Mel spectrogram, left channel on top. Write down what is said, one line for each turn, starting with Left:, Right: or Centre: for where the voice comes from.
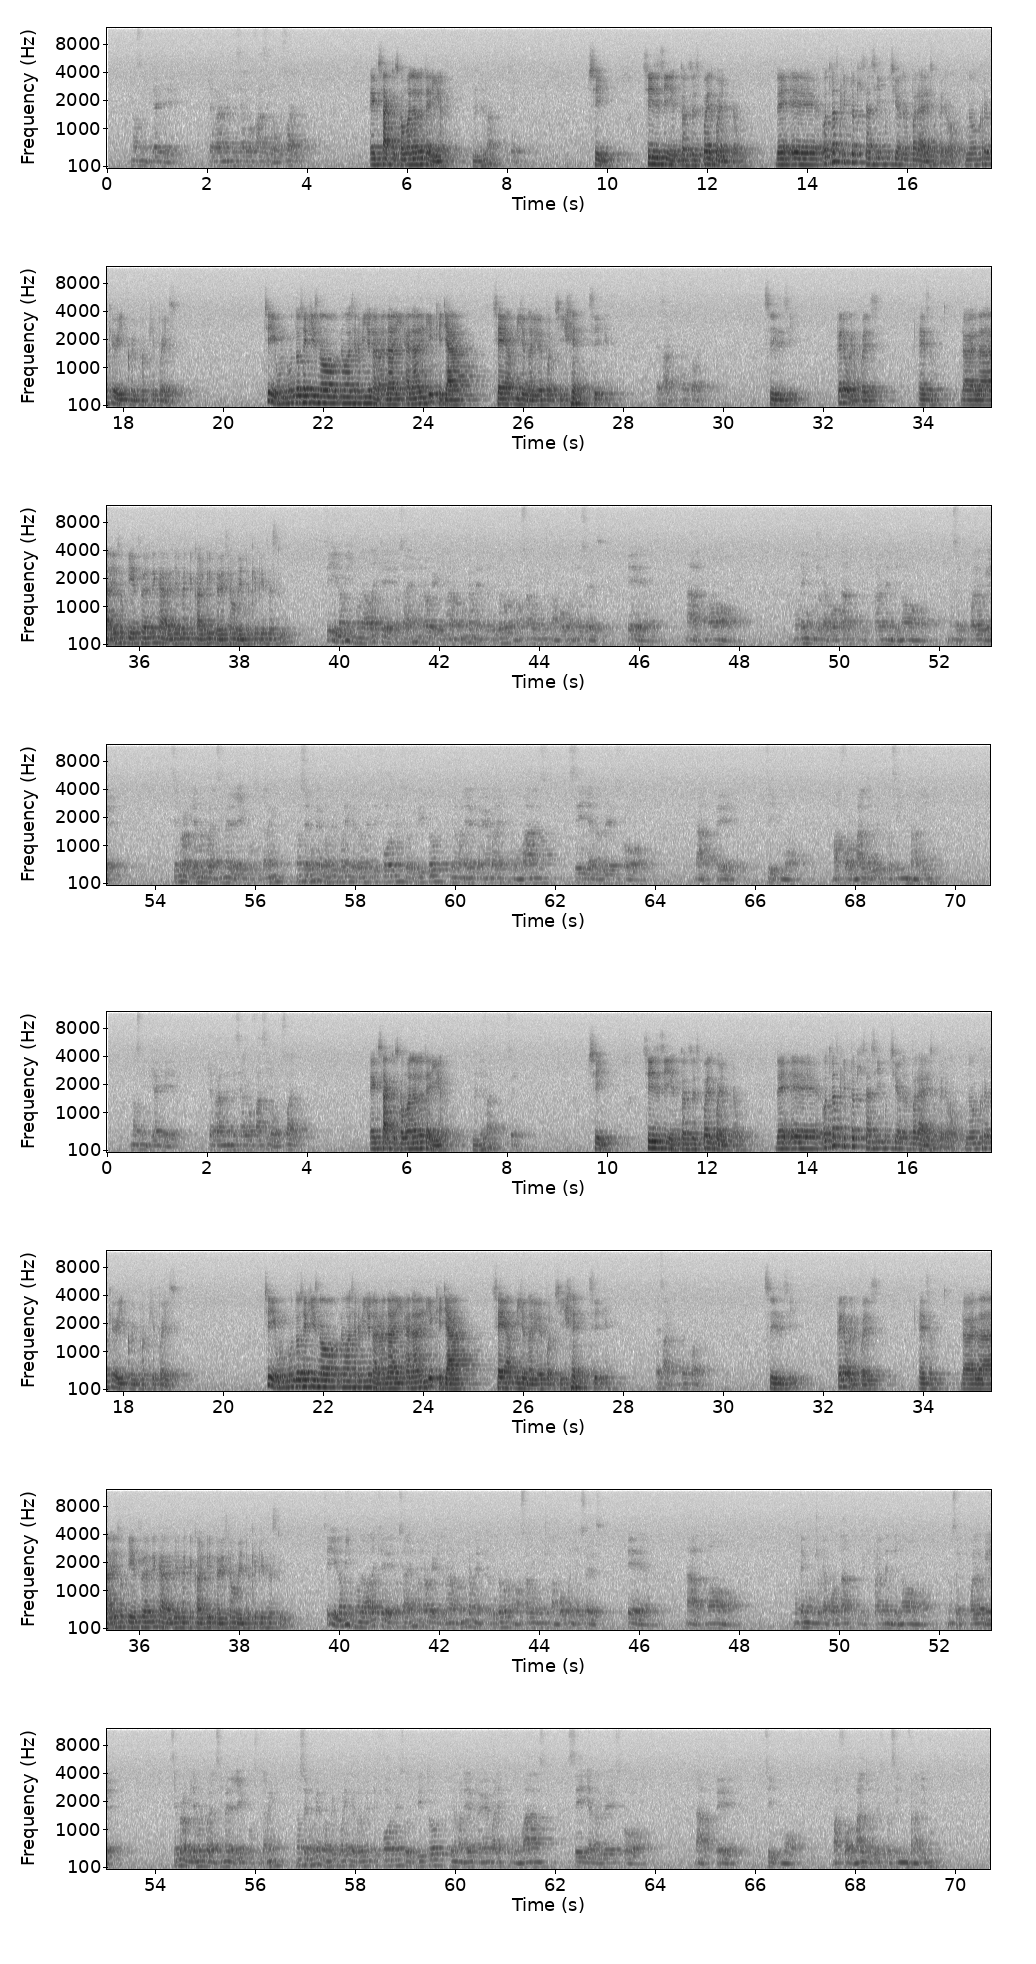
Right: no significa que, que realmente sea algo fácil o usual.
Centre: exacto, es como la lotería. Ujú,
Right: Exacto, sí.
Centre: Sí, sí, sí, sí. Entonces, pues bueno, de eh, otras cripto quizás sí funcionan para eso, pero no creo que Bitcoin, porque pues sí, un, un dos x no, no va a hacer millonario a nadie, a nadie que ya sea millonario de por sí, <laughs> sí.
Right: Exacto, tal cual.
Centre: Sí, sí, sí. Pero bueno, pues. Eso, la verdad, eso pienso del mercado, del mercado de cripto en este momento. ¿Qué piensas tú?
Right: Sí, lo mismo, la verdad es que, o sea, es un mercado que, de nuevo, nunca me preocupé por conocerlo mucho tampoco, entonces, eh, nada, no, no tengo mucho que aportar porque realmente no, no sé, fue algo que siempre lo miré muy por encima y de lejos, y también, no sé, nunca encontré como alguien que realmente forme sobre cripto de una manera que a mí me parezca como más seria tal vez, o nada, eh, sí, como más formal tal vez, o sea, sin fanatismo,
